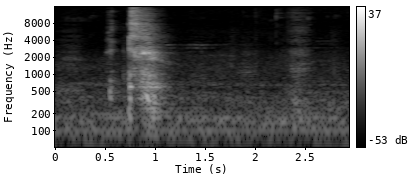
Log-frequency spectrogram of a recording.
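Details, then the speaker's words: A short intake followed by one loud, explosive sneeze with a faint trailing breath afterward; a deliberately provoked sneeze, with watery eyes and a tickly nose. "বন্ধুরা দেখতেই পাচ্ছ কত হ্যাচিও হয়ে গেল আজকে।"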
